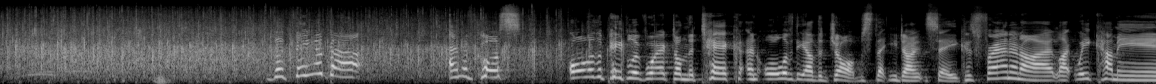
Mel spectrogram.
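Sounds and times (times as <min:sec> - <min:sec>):
audience applause for a producer at a live podcast recording: 0:00.0 - 0:05.8
speech: 0:02.7 - 0:03.7, 0:04.5 - 0:11.5.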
